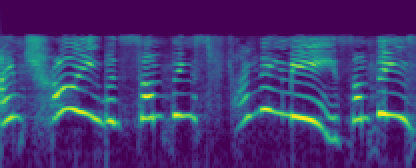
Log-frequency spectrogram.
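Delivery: very high, loud calling shout. The narrator voices a character answering from the crow's nest, shouting down. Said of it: "she shouts down from the crow's nest".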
